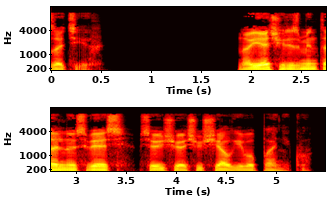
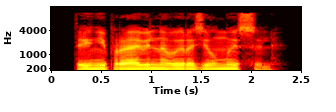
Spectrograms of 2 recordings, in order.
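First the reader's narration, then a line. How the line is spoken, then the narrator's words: Calm speech. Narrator (Russian): спокойно произнес я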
